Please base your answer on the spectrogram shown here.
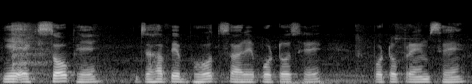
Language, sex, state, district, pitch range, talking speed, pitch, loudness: Hindi, male, Arunachal Pradesh, Lower Dibang Valley, 115-125 Hz, 165 wpm, 120 Hz, -20 LUFS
